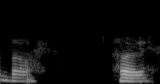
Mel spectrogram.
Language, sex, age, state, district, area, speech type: Assamese, male, 30-45, Assam, Goalpara, urban, conversation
